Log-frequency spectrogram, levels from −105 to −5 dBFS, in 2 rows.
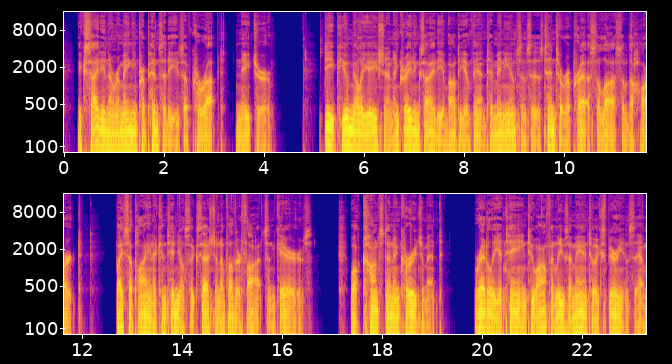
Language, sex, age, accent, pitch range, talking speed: English, male, 60-79, American, 70-95 Hz, 125 wpm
